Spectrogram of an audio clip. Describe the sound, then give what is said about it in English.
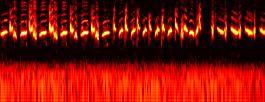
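A Northern Mockingbird sings a rapid, continuous string of varied chirps and whistled phrases, loud, with barely a pause between notes and no voices. “And the noisy Northern Mockingbird by five.”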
